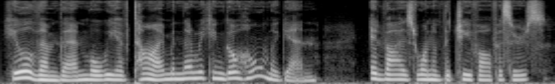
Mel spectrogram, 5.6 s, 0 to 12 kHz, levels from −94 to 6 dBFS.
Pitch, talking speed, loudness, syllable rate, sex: 200 Hz, 215 wpm, -17 LUFS, 5.5 syllables/s, female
